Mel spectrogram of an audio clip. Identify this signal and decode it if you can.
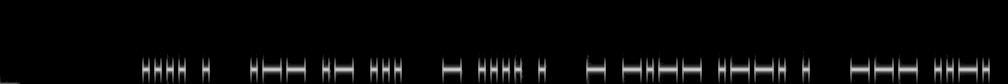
Morse code, heard as a keyed tone, about 20 wpm, 700 Hz. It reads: HE WAS THE TYPE OF
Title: Sentences from Top 1000 Words - Review Part 3 - 20wpm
